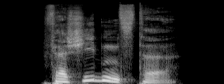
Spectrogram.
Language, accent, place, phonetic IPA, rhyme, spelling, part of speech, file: German, Germany, Berlin, [fɛɐ̯ˈʃiːdn̩stə], -iːdn̩stə, verschiedenste, adjective, De-verschiedenste.ogg
- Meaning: inflection of verschieden: 1. strong/mixed nominative/accusative feminine singular superlative degree 2. strong nominative/accusative plural superlative degree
